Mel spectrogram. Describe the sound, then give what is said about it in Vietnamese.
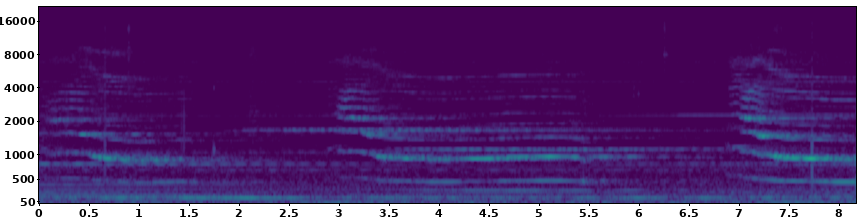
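A pack of wild cats in the forest meows loudly, giving several long, wavering, high-pitched cries that overlap and rise again near the end, over a low background hum. “thay vào đó là bầy mèo hoang ở trên rừng đang kêu lên inh ỏi. Một lúc tiếng mèo kêu bắt đầu nhiều hơn”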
